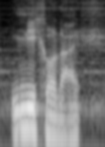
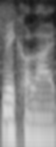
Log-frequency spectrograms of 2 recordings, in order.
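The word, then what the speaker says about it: Nikolaj: Nikolai. Nikolai. Nicolash. Nikolai. Shouldn't it have been Nikolai? Like the J is pronounced like a Y.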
